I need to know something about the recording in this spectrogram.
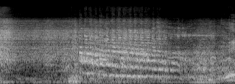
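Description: A stage performer's voice in one long drawn-out cry, slowly falling in pitch, after a short knock at the very start.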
